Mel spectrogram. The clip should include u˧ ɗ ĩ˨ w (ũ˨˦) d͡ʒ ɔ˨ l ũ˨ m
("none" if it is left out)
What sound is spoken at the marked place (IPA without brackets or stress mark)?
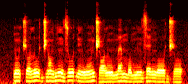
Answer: ũ˨˦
